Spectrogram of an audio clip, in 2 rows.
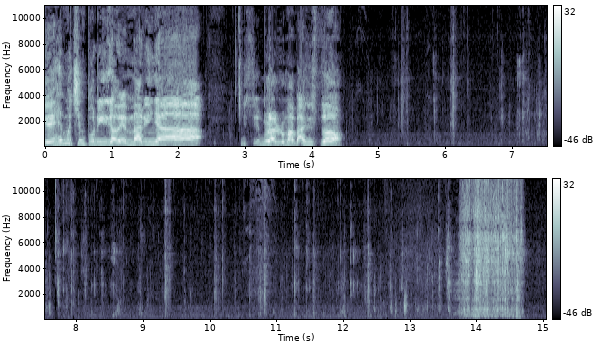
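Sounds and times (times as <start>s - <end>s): person chewing food: 4.5s - 14.6s.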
